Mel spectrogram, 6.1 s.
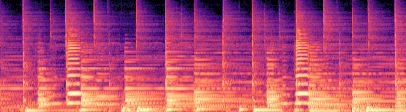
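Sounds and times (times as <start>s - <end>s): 
saxophone melody: 0.6s - 2.7s, 4.1s - 6.0s.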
